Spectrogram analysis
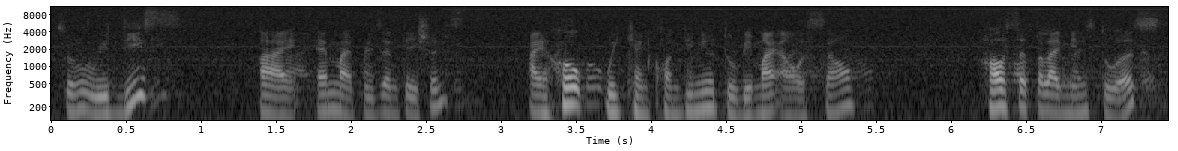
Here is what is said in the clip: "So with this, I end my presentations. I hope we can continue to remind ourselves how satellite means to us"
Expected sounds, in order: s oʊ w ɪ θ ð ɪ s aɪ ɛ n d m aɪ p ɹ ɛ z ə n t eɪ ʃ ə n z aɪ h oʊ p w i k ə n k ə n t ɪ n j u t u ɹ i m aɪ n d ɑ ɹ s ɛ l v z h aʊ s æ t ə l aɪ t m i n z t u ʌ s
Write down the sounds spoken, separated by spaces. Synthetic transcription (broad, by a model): s oʊ w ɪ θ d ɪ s aɪ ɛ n m aɪ p ɹ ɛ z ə n t eɪ ʃ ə n s aɪ h oʊ p w i k ə n k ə n t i n j u t u ɹ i m aɪ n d ɑ w s ɛ l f h aʊ s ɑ t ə l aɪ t m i n s t u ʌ s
